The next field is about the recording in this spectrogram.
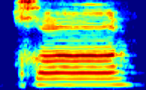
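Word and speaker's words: خاء: I'm not saying ha. Am I saying ha? No. I'm saying kha. Like that. So alif, ba, ta, sa, jim, ha, kha. Don't say ha.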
